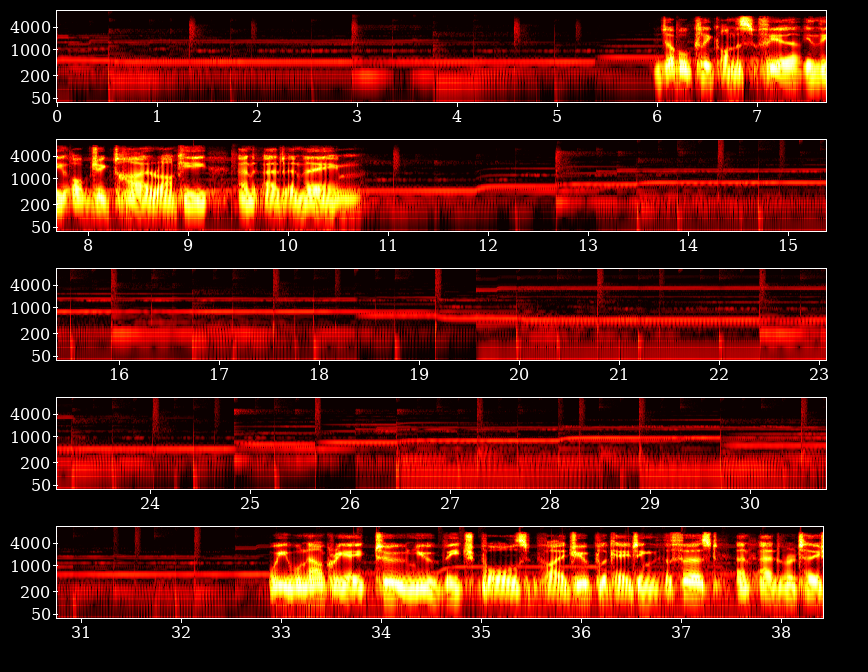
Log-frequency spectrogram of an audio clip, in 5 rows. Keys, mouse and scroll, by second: 11.3 click, 13.8 click, 14.1-17.9 drag, 31.5 l, 38.2 click.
